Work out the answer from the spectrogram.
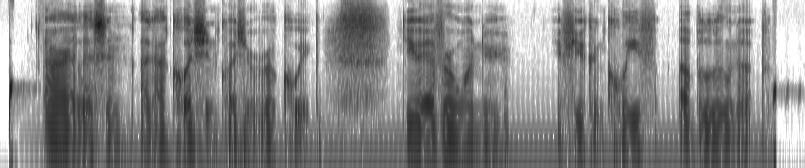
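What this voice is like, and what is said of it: Man with a distinctive accent. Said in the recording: “Another cool accent, though, from that gentleman”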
